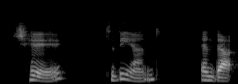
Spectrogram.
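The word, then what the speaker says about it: xe: the noun you add the word part che that is x e pronounced che to the end and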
